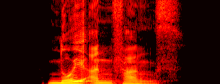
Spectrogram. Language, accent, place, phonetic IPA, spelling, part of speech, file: German, Germany, Berlin, [ˈnɔɪ̯ʔanˌfaŋs], Neuanfangs, noun, De-Neuanfangs.ogg
- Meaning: genitive of Neuanfang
